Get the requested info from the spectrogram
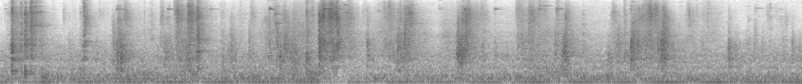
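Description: A hinged pegboard display case being unlatched and swung open, its hanging jewelry and metal pegboard hooks jangling in a string of sharp clicks and rattles.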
